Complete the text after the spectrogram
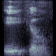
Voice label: "eagle", English spelling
